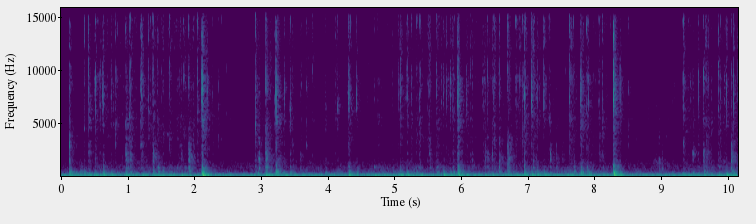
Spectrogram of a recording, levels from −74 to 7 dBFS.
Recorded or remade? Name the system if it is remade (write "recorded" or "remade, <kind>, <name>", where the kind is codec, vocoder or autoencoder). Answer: recorded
